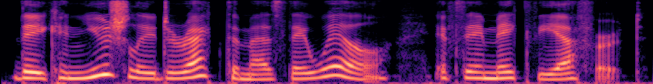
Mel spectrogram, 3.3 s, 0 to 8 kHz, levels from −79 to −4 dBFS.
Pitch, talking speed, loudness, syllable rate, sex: 220 Hz, 240 wpm, -17 LUFS, 5.8 syllables/s, female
